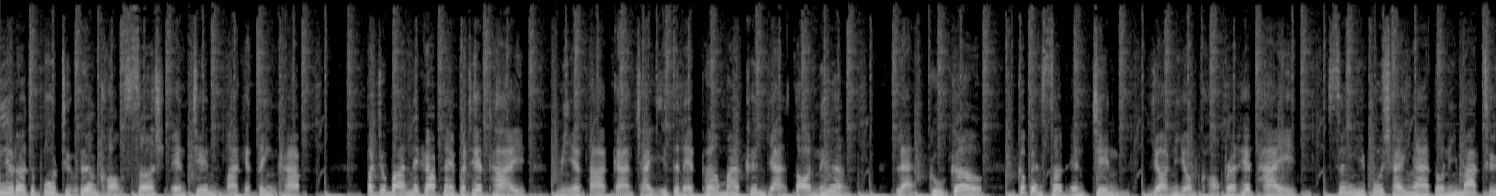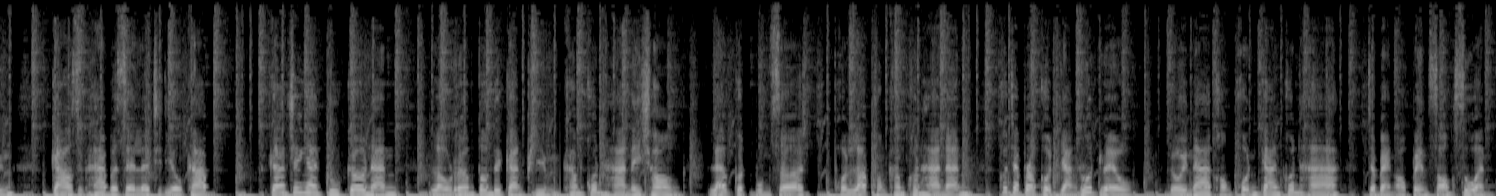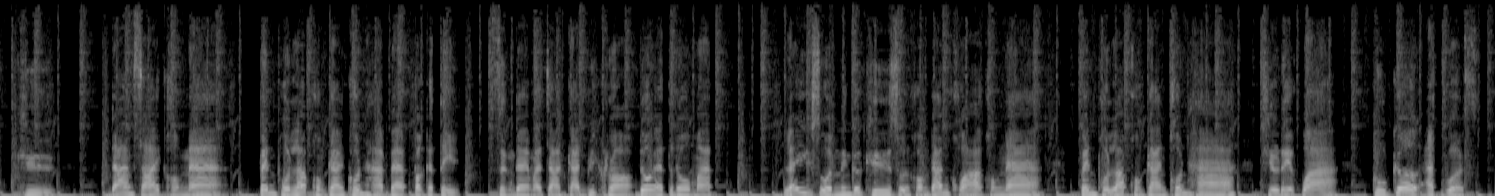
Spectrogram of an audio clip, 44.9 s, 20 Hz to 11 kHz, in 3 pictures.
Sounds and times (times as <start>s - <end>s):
Speech: 0.0s - 3.1s, 3.7s - 17.1s, 17.7s - 37.1s, 37.8s - 44.8s
Music: 0.0s - 44.8s.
